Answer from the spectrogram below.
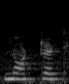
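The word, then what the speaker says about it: Nottrott: यहाँ पे थोड़ा सा प्रोनाउंसिएशन देख लीजिए, नॉट्रेट होगा, ठीक है, हम टा बोल दिए थे गलती से।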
